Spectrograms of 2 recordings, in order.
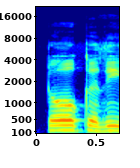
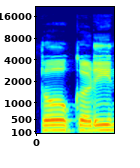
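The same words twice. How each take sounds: First: "टोकरी" slow, with plain r; correct r. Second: "टोकरी" as tokṛi, retroflex flap; wrong flap. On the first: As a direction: draw out "टोकरी" with a simple tapped r. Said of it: "टोकरी होता है". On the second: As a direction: curl the tongue at the end of "टोकरी". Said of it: "टोकरी नहीं होता है". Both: Shown as a demonstration.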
